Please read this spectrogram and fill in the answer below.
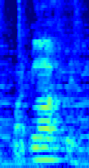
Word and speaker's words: McLaughlin: Maklolin. Are you next? McLaughlin. Daddy. The right answer is... Are you sure with that? What? McLaughlin.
